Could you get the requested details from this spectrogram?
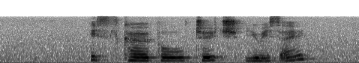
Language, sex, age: English, female, 18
